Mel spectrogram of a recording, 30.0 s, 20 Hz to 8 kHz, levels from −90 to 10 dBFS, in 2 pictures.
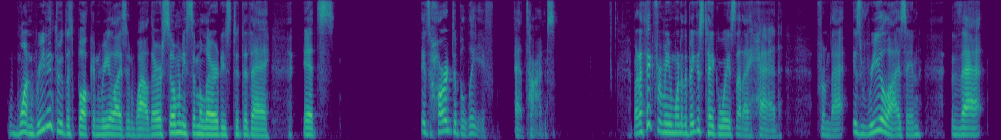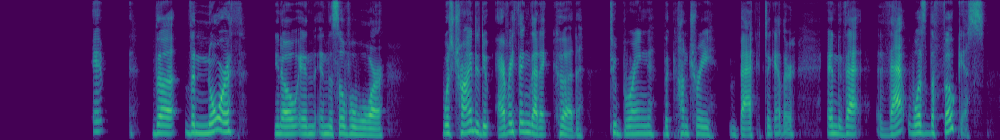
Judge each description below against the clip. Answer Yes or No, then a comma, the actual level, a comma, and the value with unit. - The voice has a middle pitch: Yes, medium, 160 Hz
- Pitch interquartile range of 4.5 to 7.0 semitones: No, average, 3.7 semitones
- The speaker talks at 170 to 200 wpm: No, average, 140 wpm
